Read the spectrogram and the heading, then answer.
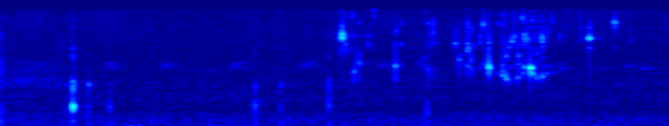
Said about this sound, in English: if you can pour yours next to the microphone. I want to see if we can get the ASMR on there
